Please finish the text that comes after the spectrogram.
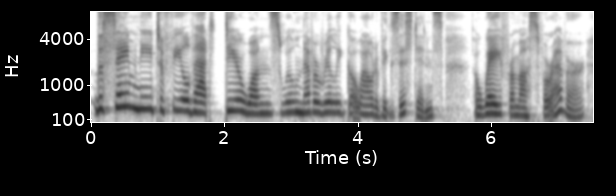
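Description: A woman's voice: on the high side, unhurried, a little mellow. A woman playing a thoughtful American letter writer of the early twentieth century in a dramatic reading. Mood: reflective.

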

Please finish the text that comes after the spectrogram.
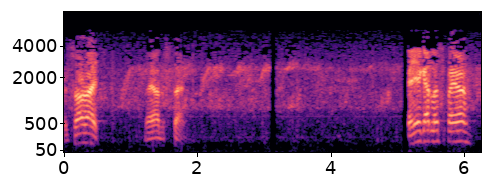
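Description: A man's voice: fairly high pitch, expressive, normal speed, slight background noise, close to an everyday voice. An actor playing a remorseful, earnest spaceman facing death in a 1950s radio drama. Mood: tender farewell. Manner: brooding, confessional, earnest. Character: remorseful doomed spaceman drifting toward death. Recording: muffled 1950s radio recording.

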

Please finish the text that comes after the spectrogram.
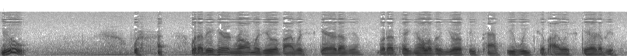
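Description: A man's voice: sits low, a little fast, warm tone, slightly rough. An actor playing an anxious, jealous, well-to-do stockbroker in an old-time radio drama, agitated and repeating his words insistently. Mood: defensive. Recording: muffled, noisy old radio recording.

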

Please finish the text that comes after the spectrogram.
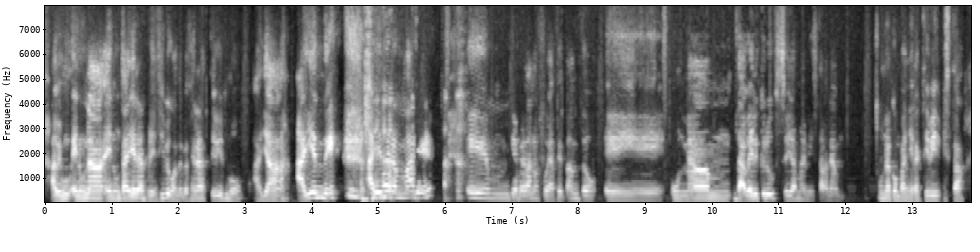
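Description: A young woman from Madrid with a Madrid accent, a podcast guest explaining her ideas thoughtfully, with many pauses and restarts. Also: lowish voice, fairly even intonation, a little mellow, muffled recording. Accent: Madrid Spanish. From Madrid, Spain. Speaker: guest activist. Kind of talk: podcast interview.

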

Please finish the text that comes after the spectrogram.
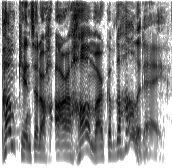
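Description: Man playing anxious male shopper, incredulous, flustered, high-pitched, wildly animated, comic audiobook. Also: moderate pace, full character voice. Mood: nervous alarm. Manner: flustered, stammering, excitable. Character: anxious, incredulous male holiday-loving shopper, easily alarmed. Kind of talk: comic audiobook character acting.

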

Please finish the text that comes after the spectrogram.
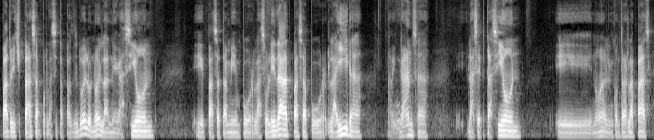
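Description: Casual Mexican man, slightly low voice. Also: a little slow. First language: Spanish. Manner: conversational, colloquial, retells scenes with acted-out quotes. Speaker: film podcast host and reviewer. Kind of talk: casual, unscripted film review.

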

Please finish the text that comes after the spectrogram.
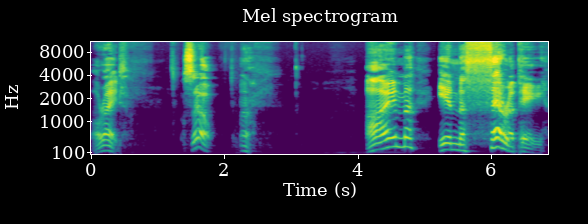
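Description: A man's voice: fairly high pitch, wildly swooping pitch, extremely slow, fairly bright tone, full character voice. An actor playing a nervous, earnest male gym teacher who speaks awkwardly and hesitantly in an audio drama. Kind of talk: naturalistic audio drama dialogue.

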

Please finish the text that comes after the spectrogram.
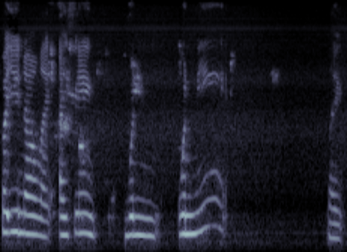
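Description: Podcast host: young woman, soft and rambling, light hiss in the background. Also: fairly high pitch, fairly even intonation, slow. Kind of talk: casual faith chat.

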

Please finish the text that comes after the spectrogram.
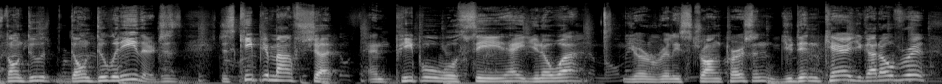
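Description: Blunt ranting man, bright voice. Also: medium pitch. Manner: blunt, profane, animated. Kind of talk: casual comedic rant.

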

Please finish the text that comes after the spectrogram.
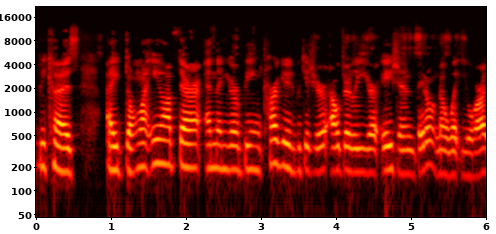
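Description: A woman's voice: fairly low pitch, no room sound. A woman in a casual group conversation, talking earnestly with many fillers and restarts. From Filipino family.

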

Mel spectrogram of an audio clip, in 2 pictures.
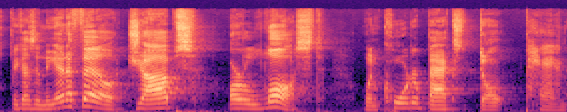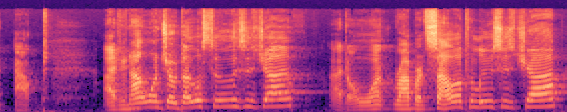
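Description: A man's voice: on the high side, fairly bright tone. A man hosting a solo sports show, giving opinionated commentary with emphatic delivery and words stretched out for stress. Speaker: sports podcast host.

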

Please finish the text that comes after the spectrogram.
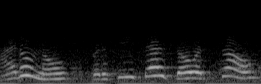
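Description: A woman's voice: sits high, lively intonation, normal speed. A woman playing a cheeky, eager little American boy who talks in pestering slang in an old-time radio drama. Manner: pestering, slangy childlike talk. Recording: muffled, noisy old radio recording.

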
